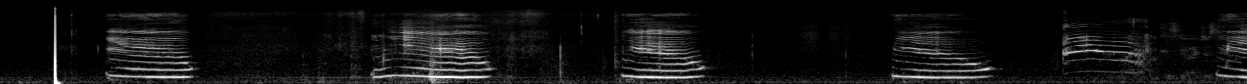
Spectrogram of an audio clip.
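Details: Friendly, playful cat meowing indoors in a small room: five drawn-out, harmonic meows roughly every two to three seconds, some falling at the end, with a sharp click near the start.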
